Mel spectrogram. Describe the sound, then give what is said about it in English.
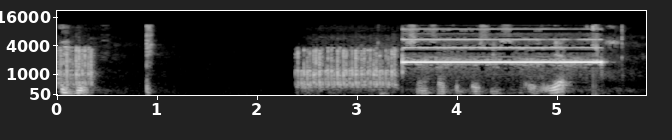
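A fax machine's piercing, steady high-pitched tone blares loudly for about two seconds, preceded by a short click and a second of harsh static hiss, then cuts off abruptly. “What kind of dial tone is that?”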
